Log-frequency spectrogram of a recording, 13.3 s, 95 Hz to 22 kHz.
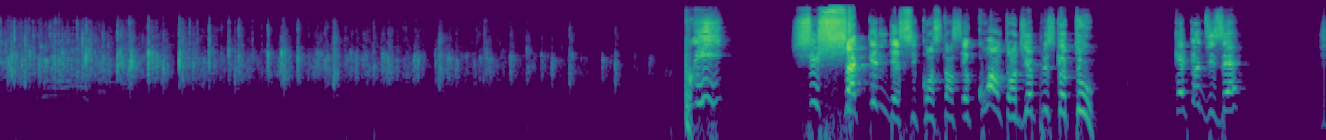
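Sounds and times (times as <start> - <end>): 
church congregation applauding: 0.0 - 6.8
speech: 8.2 - 11.1, 11.8 - 12.5.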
